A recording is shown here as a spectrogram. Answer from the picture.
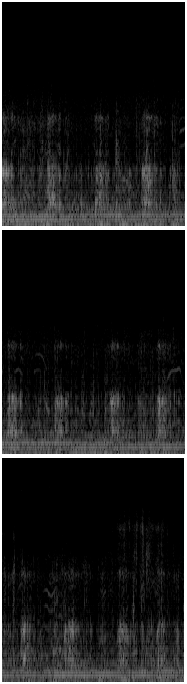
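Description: Bernese mountain dog panting hard through a stick held in its mouth, right at the microphone, about one to two breaths a second. A steady low hum runs underneath.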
